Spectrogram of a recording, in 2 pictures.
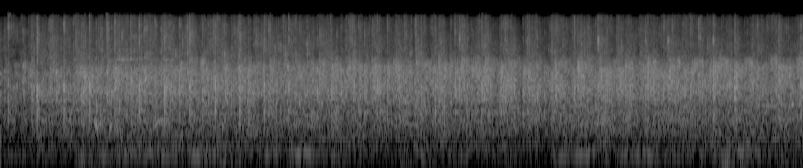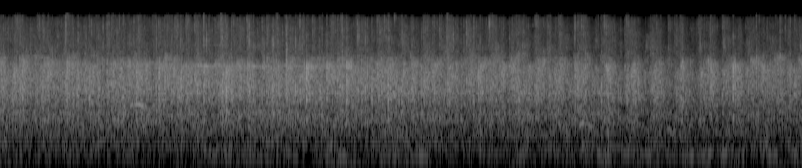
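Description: Audience applauding. The clapping breaks out all at once and carries on steadily.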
